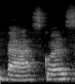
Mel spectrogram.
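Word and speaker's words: Vazquez: My name is Desiree Vasquez, spelled with a Z, not an S.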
